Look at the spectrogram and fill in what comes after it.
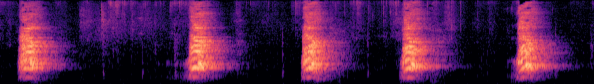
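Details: Several Cairn Terriers reacting to an approaching storm: five forceful, rasping barks at about one-second intervals, evenly loud, in a quiet room.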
